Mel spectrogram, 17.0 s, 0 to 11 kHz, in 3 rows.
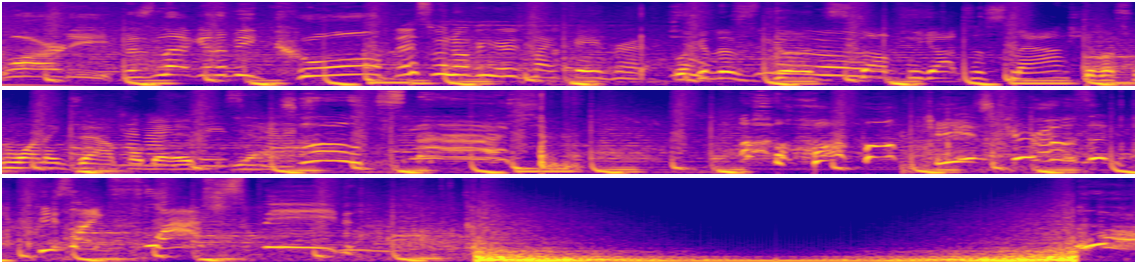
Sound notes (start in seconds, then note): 8.2 dull thud; 9.3 laugh; 13.6 dramatic sound effect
